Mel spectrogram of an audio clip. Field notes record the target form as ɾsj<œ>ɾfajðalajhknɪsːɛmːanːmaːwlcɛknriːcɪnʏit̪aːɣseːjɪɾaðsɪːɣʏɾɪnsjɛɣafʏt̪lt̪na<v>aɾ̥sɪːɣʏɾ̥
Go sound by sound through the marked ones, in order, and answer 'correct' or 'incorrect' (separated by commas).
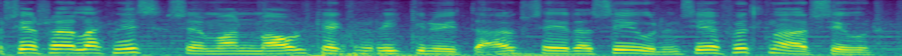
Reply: incorrect, incorrect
